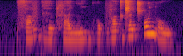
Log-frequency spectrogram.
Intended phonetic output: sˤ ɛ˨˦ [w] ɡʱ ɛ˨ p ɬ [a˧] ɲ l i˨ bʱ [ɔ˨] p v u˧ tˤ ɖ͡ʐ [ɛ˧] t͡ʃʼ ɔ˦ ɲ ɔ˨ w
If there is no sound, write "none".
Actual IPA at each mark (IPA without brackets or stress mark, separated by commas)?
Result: v, a˨, ɔ˨, ɛ˧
